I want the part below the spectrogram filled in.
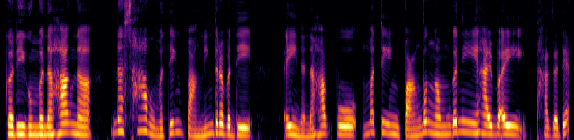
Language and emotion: Manipuri, disgusted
